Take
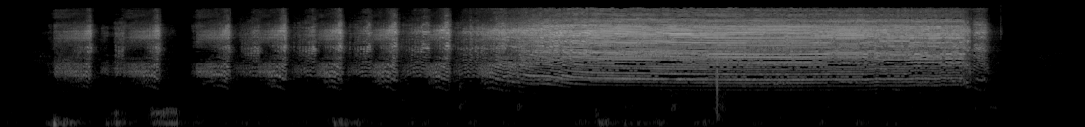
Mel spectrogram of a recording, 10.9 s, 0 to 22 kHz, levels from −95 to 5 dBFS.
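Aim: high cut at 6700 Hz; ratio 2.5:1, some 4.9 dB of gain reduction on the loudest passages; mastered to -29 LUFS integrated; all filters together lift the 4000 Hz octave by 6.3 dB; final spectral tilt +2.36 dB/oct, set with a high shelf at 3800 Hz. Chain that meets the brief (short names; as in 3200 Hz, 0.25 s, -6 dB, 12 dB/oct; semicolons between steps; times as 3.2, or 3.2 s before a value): LPF 6700 Hz; high shelf 3800 Hz +3.5 dB; bell 4000 Hz +6 dB; compressor 2.5:1, threshold -35 dBFS; gain +6.5 dB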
